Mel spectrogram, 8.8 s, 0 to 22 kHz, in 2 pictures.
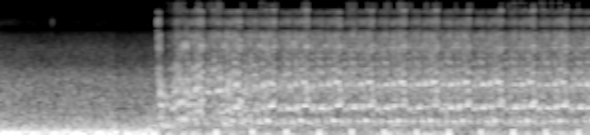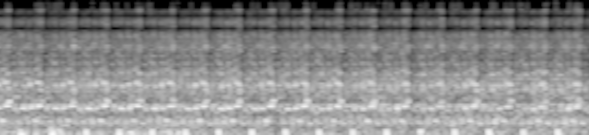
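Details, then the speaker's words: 1997 Murray 30575X31A lawnmower, engine un-seized and reassembled after spark confirmed, before throttle body cleaner: steady starter churning about four beats a second, no firing; cranks but won't start, spark not rechecked. "before we put throttle body cleaner in it to try and start it we're going to try spinning it again [Music] there's nothing"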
